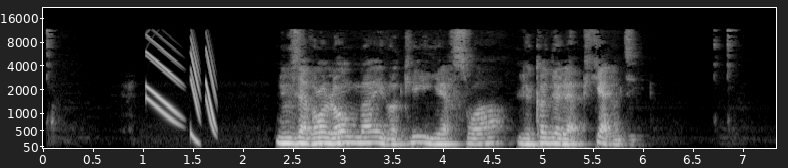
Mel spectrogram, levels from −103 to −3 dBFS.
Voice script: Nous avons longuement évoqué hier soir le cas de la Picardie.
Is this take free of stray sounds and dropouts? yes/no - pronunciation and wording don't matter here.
no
